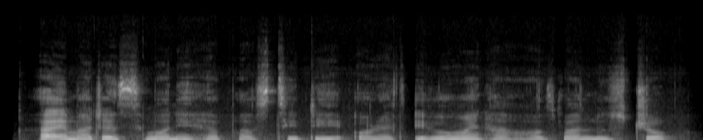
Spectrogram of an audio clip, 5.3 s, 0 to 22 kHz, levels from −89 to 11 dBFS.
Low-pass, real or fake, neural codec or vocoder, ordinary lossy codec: 19.8 kHz; real; none; none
